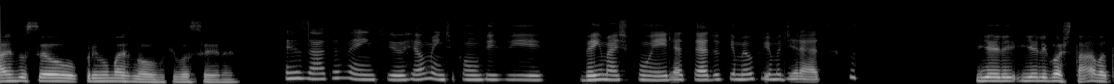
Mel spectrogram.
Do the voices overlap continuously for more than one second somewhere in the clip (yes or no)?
no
